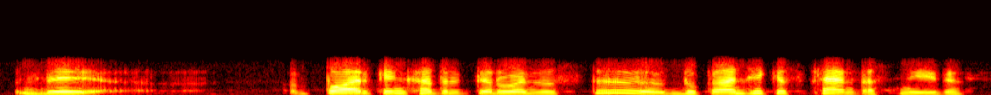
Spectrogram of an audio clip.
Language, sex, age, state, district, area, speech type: Kashmiri, female, 30-45, Jammu and Kashmir, Srinagar, rural, conversation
